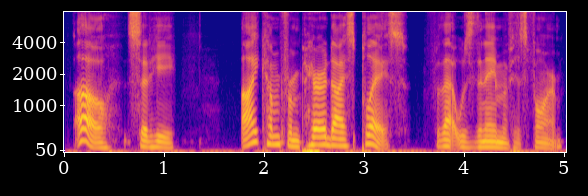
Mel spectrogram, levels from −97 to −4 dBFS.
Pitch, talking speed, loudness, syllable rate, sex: 130 Hz, 190 wpm, -18 LUFS, 5.1 syllables/s, male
